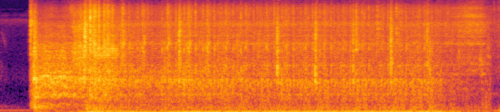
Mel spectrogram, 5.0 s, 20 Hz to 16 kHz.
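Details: 1962 Ford Galaxie V8 that sat for decades, with a new fuel system and good battery, cranks briefly and catches at once, settling into a steady, even idle with a fan whirring alongside: a normal start and idle.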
